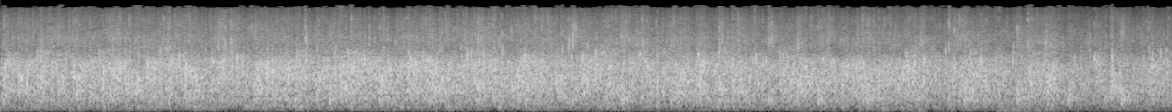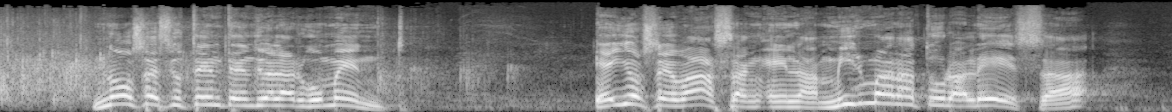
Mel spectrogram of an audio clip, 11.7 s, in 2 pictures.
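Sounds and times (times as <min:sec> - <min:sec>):
audience applause: 0:00.0 - 0:08.5
speech: 0:06.3 - 0:08.0, 0:08.8 - 0:11.4.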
